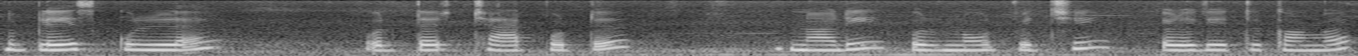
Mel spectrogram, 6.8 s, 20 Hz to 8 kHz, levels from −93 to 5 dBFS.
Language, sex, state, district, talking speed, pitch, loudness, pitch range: Tamil, female, Tamil Nadu, Namakkal, 90 wpm, 250 Hz, -17 LUFS, 240-270 Hz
